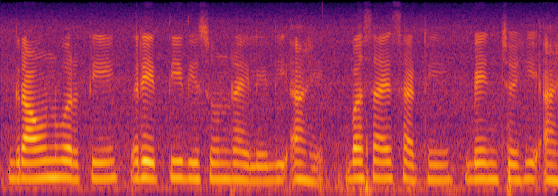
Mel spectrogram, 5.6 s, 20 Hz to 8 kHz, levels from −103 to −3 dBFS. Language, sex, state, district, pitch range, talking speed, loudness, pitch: Marathi, female, Maharashtra, Nagpur, 190-205 Hz, 105 wpm, -24 LUFS, 200 Hz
